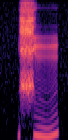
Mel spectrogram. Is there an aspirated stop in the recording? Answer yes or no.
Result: no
